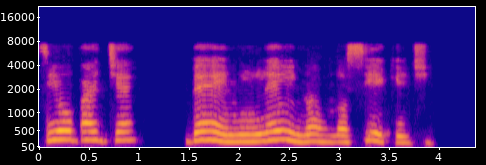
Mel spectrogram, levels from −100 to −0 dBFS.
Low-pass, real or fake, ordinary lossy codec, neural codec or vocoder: 7.2 kHz; fake; none; codec, 16 kHz, 4 kbps, FreqCodec, smaller model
